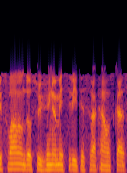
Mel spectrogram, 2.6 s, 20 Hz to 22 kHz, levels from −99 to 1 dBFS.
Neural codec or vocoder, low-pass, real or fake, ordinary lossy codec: autoencoder, 48 kHz, 32 numbers a frame, DAC-VAE, trained on Japanese speech; 19.8 kHz; fake; AAC, 16 kbps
